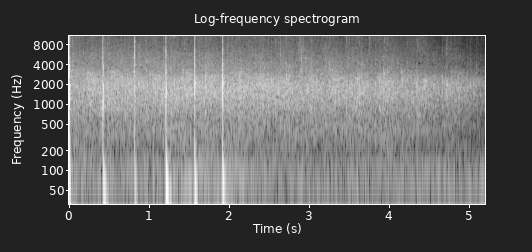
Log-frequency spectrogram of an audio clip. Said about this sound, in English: That deserves a hand clap, huh?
